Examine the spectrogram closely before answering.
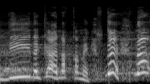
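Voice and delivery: normal talking voice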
